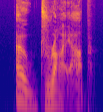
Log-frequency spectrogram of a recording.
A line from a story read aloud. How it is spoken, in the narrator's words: said Bertie crossly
